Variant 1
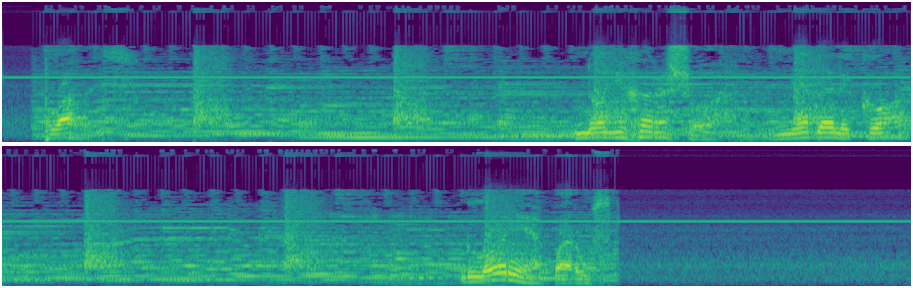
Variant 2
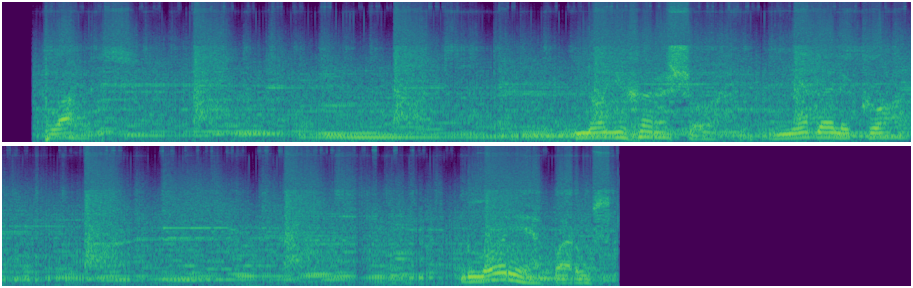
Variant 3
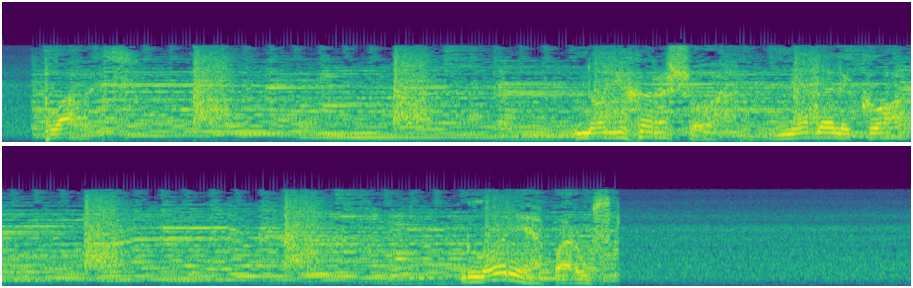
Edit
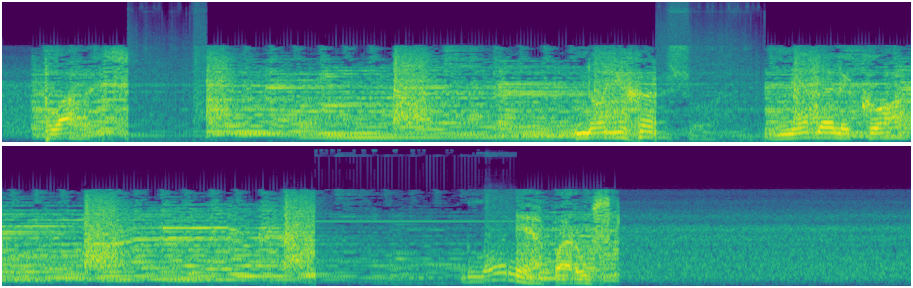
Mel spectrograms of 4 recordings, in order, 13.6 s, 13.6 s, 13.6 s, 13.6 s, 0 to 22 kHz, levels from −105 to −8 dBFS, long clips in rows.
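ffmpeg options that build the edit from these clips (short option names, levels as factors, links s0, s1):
-filter_complex "[1:a]asplit=2[s0][s1];[2:a]asplit=4[s2][s3][s4][s5];[s2]atrim=end=0.942[s6];[s0]atrim=start=0.938:end=1.532[s7];[s3]atrim=start=1.528:end=4.902[s8];[s1]atrim=start=4.898:end=5.722[s9];[s4]atrim=start=5.718:end=9.162[s10];[0:a]atrim=start=9.158:end=10.672[s11];[s5]atrim=start=10.668[s12];[s6][s7]acrossfade=d=0.004:c1=hsin:c2=hsin[s13];[s13][s8]acrossfade=d=0.004:c1=hsin:c2=hsin[s14];[s14][s9]acrossfade=d=0.004:c1=hsin:c2=hsin[s15];[s15][s10]acrossfade=d=0.004:c1=hsin:c2=hsin[s16];[s16][s11]acrossfade=d=0.004:c1=hsin:c2=hsin[s17];[s17][s12]acrossfade=d=0.004:c1=hsin:c2=hsin"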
